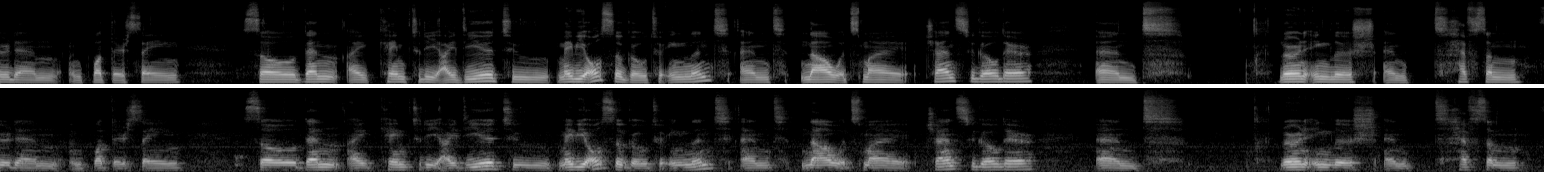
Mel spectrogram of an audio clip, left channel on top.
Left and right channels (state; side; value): normal; both; correlation -0.14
